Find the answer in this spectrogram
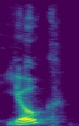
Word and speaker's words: yolk: wait you don't pron you're not supposed to pronounce the the L wait then how do you say it y y yoke yuck bro I've been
